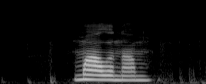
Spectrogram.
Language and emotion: Russian, neutral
